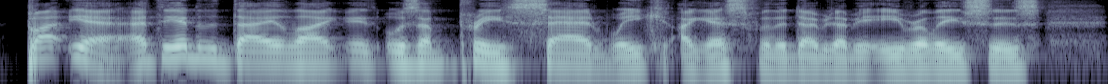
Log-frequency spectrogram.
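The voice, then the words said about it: Nasal, congested voice. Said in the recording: “I'm not sounding very well. I'm very nasally ... I've been sick for about two weeks”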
